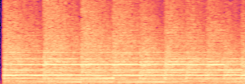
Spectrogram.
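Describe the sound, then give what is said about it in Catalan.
Church bell peal warning of danger such as a sea storm or a fire, rung insistently: loud, shrill, continuous ringing with strikes repeating about every half second over a sustained metallic hum. “Un repic de campanes insistent i molt estrident que alertava d'un perill, ja fos a causa del temporal de mar o bé d'un incendi.”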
